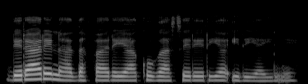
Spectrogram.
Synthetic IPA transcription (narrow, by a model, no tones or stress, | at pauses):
deɾaɾenaðafaɾejakoɣaseɾeɾiaʔiɾiaine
